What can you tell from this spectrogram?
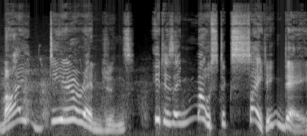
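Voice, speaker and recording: In a put-on character voice, the speaker takes a pompous tone at a fairly slow pace. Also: man, extremely high pitch for a man. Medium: read story. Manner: formal, pompous.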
